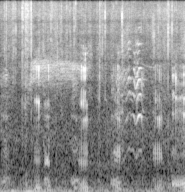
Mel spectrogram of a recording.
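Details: Kunekune pigs kept in a backyard, walking to breakfast at feeding time: short, scattered low grunts with a few higher nasal squeaks, and a person speaking over them.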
